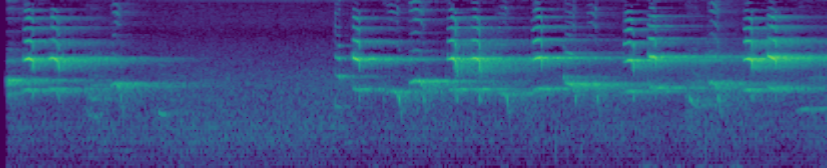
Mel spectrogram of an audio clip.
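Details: Cockatiel whistling: bursts of bright, high chirps and short whistled notes with rising and falling slides, a brief burst at the start, a pause, then steady chirping phrases.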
